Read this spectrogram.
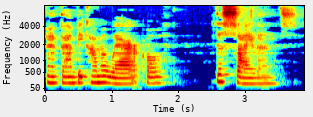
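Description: Female meditation guide: mellow, very even delivery, soothing, leaving long pauses. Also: lowish voice, creaky.

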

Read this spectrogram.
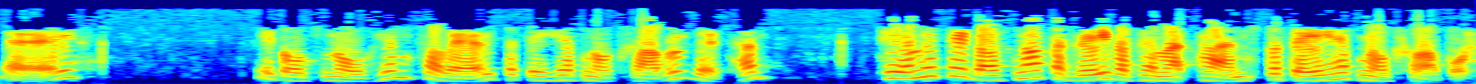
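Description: Timid foreign maid. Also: female voice, fairly low pitch, very animated. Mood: nervous. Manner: timid, halting broken English. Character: nervous foreign-born housemaid, young woman. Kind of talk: 1940s radio acting. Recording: dull old radio recording.

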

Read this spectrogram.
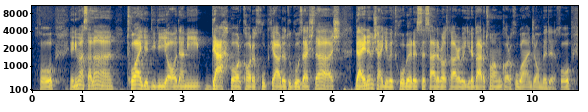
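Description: A man's voice: mid-range voice, flat delivery, few pauses. Young man chatting casually, explaining things. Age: 20s. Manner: explanatory, colloquial, checks in with listener. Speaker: podcast co-host. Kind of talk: casual chat. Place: room with large window, indoors. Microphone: desk microphone.

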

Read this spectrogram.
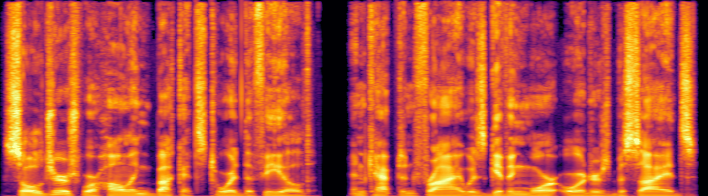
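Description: A man's voice: low voice, fairly even intonation, moderate pace, no echo, clean studio sound. A man narrating scripted fiction as an audiobook reader.

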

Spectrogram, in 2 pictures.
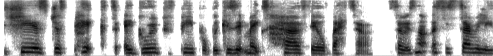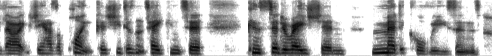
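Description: A woman's voice: medium pitch, fairly quick, fairly bright tone, no room sound. An actress talking frankly in a casual interview, thinking aloud and restarting her sentences.

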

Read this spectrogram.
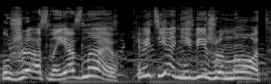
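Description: A woman's voice: high voice, lively intonation, unhurried, over music. A woman voicing a grumbling but game young schoolchild detective in a cartoon dub. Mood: glum.

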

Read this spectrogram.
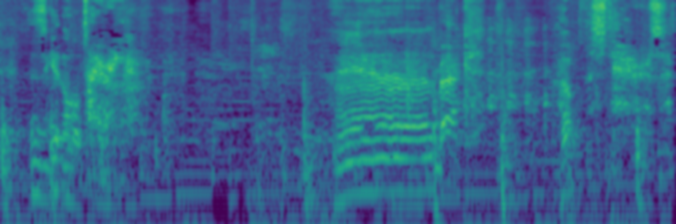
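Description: A man's voice: mid-range voice, fairly even intonation, slow, over loud music. A middle-aged man hosting a casual family vlog at home, joking and easygoing as he talks to a handheld phone camera. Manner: easygoing, joking, faith phrases. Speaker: vlog host. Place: home interior, kitchen and living room.

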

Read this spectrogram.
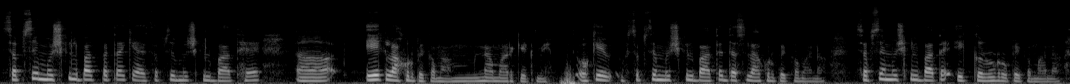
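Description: A woman's voice: fairly low pitch, normal speed, dark tone. A woman with an Indian accent hosting an informal explainer, advising emphatically with repetition and mixing in English words. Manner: mixes English words into speech. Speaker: stock market video host. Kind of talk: informal explainer over screen share.

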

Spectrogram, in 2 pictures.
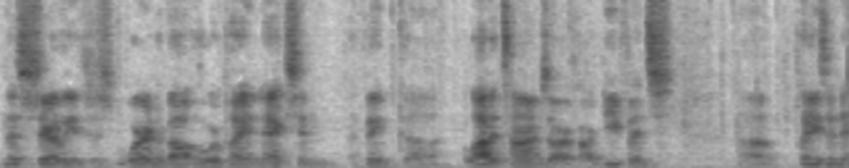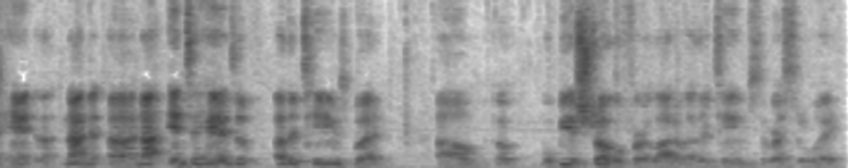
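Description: Give a young man in his twenties with a lowish, very even voice. He answers like an athlete at a press conference, halting as he goes. The room is echoey. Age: 20s. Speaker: college basketball player. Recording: echoey room, distant mic, faint noise.

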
